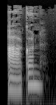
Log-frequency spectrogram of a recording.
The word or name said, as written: argon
